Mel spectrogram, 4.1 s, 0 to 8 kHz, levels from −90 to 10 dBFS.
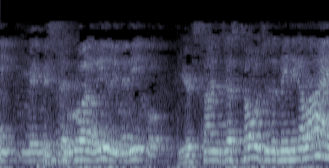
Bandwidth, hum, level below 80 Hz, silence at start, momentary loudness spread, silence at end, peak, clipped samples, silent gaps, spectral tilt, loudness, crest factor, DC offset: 5.4 kHz; none; -50 dBFS; 0 s; 9 LU; 0 s; -6 dBFS; under 0.1%; none; -12 dB/octave; -22 LUFS; 14 dB; under 0.1%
